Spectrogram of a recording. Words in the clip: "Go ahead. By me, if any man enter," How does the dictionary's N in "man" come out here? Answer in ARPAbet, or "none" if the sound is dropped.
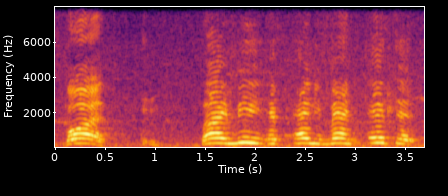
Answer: N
